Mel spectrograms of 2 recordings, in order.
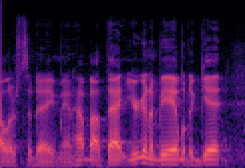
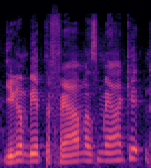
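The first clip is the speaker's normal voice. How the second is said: high-pitched imitation Connecticut accent; 10 semitones higher than usual. Host mimics dad's friend from Connecticut, in accent. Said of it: "It's like a Connecticut accent".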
